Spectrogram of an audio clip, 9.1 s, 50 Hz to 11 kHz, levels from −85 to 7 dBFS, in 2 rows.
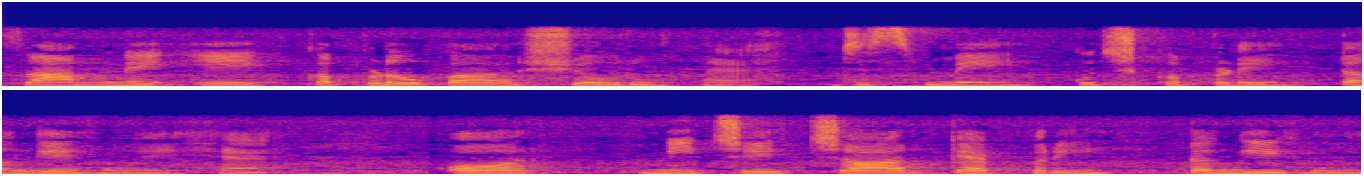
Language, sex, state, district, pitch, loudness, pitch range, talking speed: Hindi, female, Punjab, Fazilka, 205 Hz, -18 LUFS, 190-225 Hz, 120 wpm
